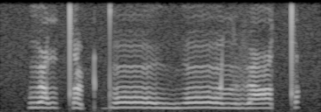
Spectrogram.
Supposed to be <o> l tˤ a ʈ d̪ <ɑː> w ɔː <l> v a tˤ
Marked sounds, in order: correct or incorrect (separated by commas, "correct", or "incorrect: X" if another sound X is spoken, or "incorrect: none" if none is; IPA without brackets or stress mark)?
correct, incorrect: ɔː, correct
